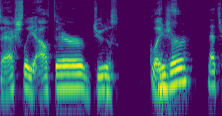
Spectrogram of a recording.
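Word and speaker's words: Glaser: Judith Glazier. That's right. Did I pronounce that right?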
